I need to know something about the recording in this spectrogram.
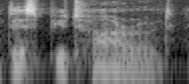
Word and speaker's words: disputarunt: it begins with disputaroot this of course is a syncopated third plural perfect indicative the full form would be dis like so and this portion is left out because it adds an extra syllable it's a kind of abbreviation disputarunt they disputed or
